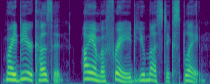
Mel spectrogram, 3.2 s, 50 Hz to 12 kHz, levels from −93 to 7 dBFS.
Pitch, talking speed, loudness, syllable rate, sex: 215 Hz, 170 wpm, -19 LUFS, 4.4 syllables/s, female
